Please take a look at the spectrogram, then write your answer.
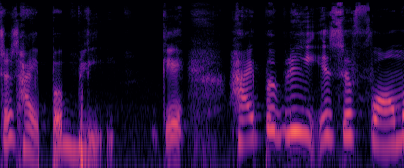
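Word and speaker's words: hyperbole: start with hyperb even though the spelling says hyperbowl it's pronounced as hyperb okay hyperb is a form of exaggeration everyone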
